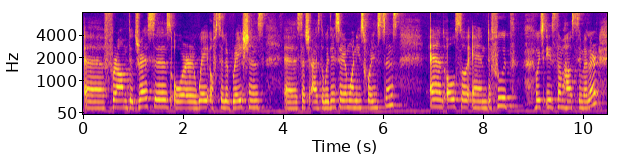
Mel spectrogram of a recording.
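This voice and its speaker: A woman speaks at a moderate pace and very even loudness, with audible room echo and noticeable background noise. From Morocco. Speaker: English teacher. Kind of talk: interview. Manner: hesitant, with fillers.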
